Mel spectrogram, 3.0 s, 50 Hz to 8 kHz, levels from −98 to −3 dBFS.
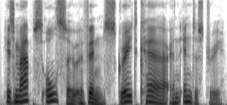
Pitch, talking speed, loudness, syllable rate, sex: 125 Hz, 160 wpm, -19 LUFS, 4.5 syllables/s, male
